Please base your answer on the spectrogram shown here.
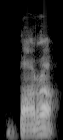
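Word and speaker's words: ברא: 1:1 is this word here and it is pronounced as bara bara is a verb and it's an action word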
